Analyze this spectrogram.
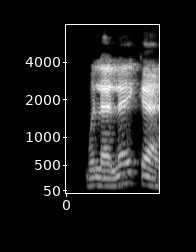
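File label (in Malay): "melalaikan", Malay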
